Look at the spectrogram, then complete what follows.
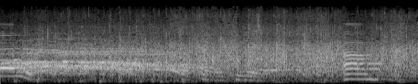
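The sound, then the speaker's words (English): An audience in Newcastle applauds two women authors steadily and loudly, dense clapping filling the whole clip with cheers and whoops rising over it, a couple of shouts standing out near the end. “First, a huge round of applause”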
